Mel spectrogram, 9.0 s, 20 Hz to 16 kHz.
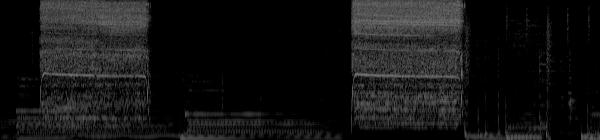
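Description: Power drill backing out screws from the metal bumper reinforcement of a 2021 Audi Q4 e-tron, heard as two long, loud whirring bursts of several seconds each with a brief pause between, close up and with no talking.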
